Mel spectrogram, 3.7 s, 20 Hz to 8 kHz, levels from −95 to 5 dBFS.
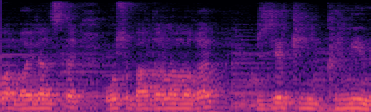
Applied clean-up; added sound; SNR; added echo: none; Piano; 15 dB; reverberation time 0.7 s.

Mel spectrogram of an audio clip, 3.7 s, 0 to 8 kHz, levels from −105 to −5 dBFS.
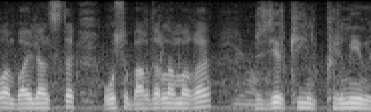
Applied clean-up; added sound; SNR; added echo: none; none; none; none.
